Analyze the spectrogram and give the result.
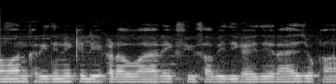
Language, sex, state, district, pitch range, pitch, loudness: Hindi, male, Haryana, Jhajjar, 125-130 Hz, 125 Hz, -16 LUFS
